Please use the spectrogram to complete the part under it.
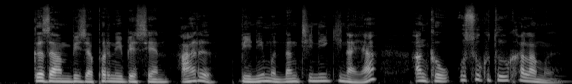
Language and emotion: Bodo, fearful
